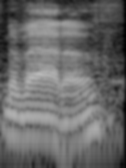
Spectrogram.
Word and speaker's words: Nevada: Not Nevada. Nevada. Dude, no joke. They actually have a sign that says that in the DMV, including the pronunciation. It's not Nevada, it's Nevada.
